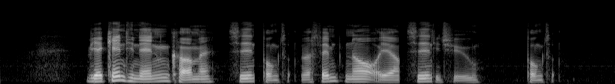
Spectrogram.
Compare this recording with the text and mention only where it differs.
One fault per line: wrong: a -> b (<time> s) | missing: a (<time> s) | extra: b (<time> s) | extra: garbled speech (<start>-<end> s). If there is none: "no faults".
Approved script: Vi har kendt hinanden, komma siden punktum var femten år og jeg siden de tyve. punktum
no faults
